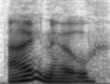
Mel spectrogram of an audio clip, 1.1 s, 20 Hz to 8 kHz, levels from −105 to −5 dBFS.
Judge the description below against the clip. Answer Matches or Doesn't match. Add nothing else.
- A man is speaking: Matches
